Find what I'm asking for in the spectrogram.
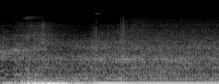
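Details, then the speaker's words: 1994 Honda Accord with intermittent no-start, distributor and plugs/wires already replaced, after unplugging the ECU connectors and reconnecting to reset it: deep steady rumble without stumbling or surging; now starts every time, fix possibly temporary. "and from doing that you can tell it did fix the problem at least temporarily until you get another computer because now it pretty much starts every time every time I start"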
